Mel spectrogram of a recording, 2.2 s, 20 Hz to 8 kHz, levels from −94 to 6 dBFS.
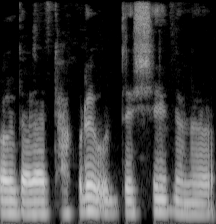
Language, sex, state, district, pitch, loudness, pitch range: Bengali, male, West Bengal, Dakshin Dinajpur, 115 Hz, -20 LUFS, 115-120 Hz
